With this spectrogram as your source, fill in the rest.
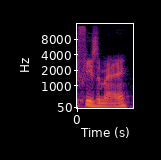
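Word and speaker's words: Fils-Aimé: an interview Reggie uh how do you pronounce it filami the French way ah yes Reggie fizame he talked about the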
